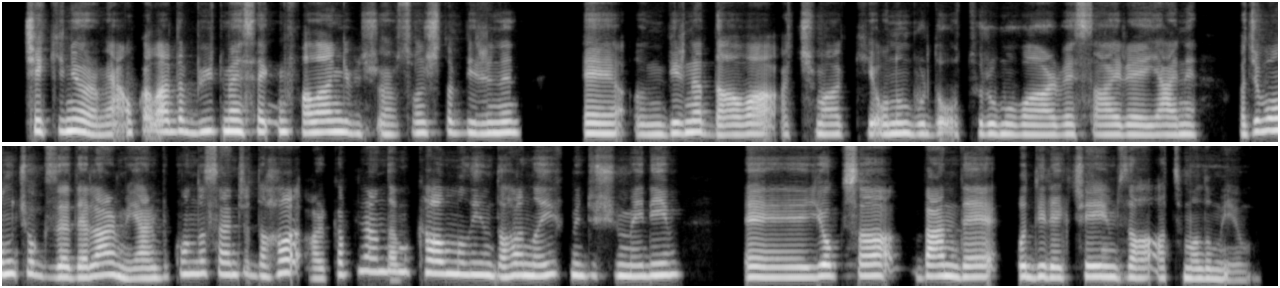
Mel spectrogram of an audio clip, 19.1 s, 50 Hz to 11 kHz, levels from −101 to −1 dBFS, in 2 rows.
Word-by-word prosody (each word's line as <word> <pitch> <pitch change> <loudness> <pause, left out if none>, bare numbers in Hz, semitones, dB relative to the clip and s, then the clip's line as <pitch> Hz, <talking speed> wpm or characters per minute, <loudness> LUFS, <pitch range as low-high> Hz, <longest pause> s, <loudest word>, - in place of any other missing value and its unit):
çekiniyorum. 230 -5 +2
Yani - - -2
o 225 -1 -4
kadar 225 +1 +1
da 215 -4 -1
büyütmesek 230 -1 +2
mi 225 - +3
falan 220 0 +3
gibi 205 -3 -1
düşünüyorum. 185 -1 -6
Sonuçta 205 +1 -4
birinin, 205 +1 +1 0.5
eee, 195 0 +4
ımm, 180 0 -3
birine 205 -2 +1
dava 180 +2 +2
açmak 185 0 -6
ki 195 - -3
onun 195 +1 +2
burada 190 +1 -3
oturumu 185 -1 -3
var 175 0 -1
vs. 185 +1 -6 0.4
Yani 180 0 -1 0.3
acaba 225 +7 0
onu 255 +1 +4
çok 250 -6 -4
zedeler 200 +5 +2
mi? 190 -6 0
Yani 185 +1 -1
bu 205 - -14
konuda 260 +2 -1
sence 245 -2 -3
daha 265 +6 +2
arka 185 +7 -6
planda 300 +1 -2
mı 295 -1 -4
kalmalıyım, 255 -4 +3
daha 230 +3 +2
naif 240 +3 0
mi 230 -2 0
düşünmeliyim, 230 +2 0 0.5
eee, 195 -1 +2
yoksa 225 - +2
ben 220 +1 +3
de 205 0 0
o 210 -2 +1
dilekçeye 205 0 +1
imza 200 -2 0
atmalı 180 -1 -3
mıyım? 150 0 -8
210 Hz, 160 wpm, -20 LUFS, 190-230 Hz, 0.5 s, eee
